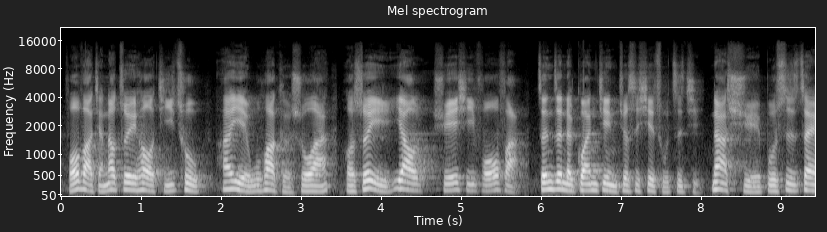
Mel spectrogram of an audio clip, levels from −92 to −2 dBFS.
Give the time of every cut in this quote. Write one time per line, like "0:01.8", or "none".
0:01.9
0:03.4
0:05.8
0:08.0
